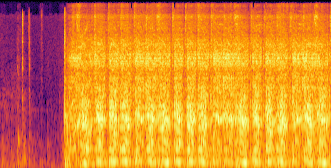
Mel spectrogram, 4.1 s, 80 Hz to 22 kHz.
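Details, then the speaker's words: 1990 Mitsubishi Montero Gen 1 six-cylinder manual, cranking after a coil swap: starter spins steadily with no catch while fuel smell is present; crank no start. "I'm getting uh I'm getting nothing but let's see if I I can definitely smell gas terrible terrible gas"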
